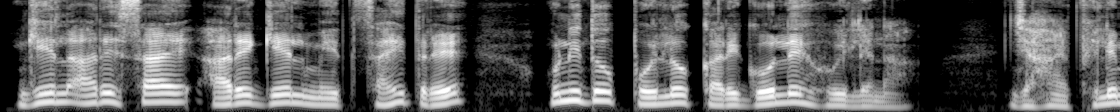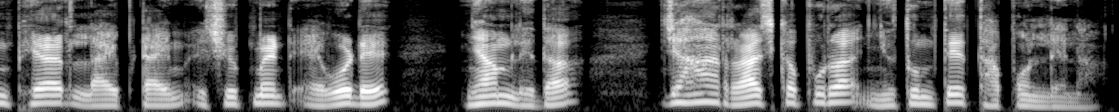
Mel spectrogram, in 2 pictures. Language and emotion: Santali, neutral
